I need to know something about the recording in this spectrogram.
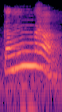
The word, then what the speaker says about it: कंघा: देखो ना, पंथ आगे थ है तो इसका उच्चारण ना हो रहा है, कंघा आगे घ है तो इसका उच्चारण ग हो रहा है, इसकी तरह।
